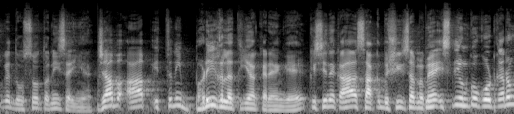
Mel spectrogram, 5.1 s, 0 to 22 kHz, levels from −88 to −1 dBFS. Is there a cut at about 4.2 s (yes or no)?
yes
